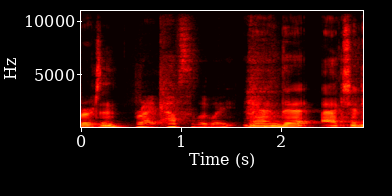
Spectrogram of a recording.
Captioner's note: chuckles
